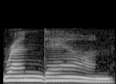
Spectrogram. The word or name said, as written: run-down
